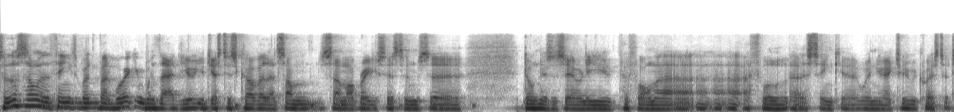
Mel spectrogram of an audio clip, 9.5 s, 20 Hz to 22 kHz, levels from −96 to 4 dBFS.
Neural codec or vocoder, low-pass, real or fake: none; 7.2 kHz; real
